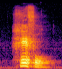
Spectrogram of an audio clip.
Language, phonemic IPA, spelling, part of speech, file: Dutch, /ˈɣrɪfəl/, griffel, noun / verb, Nl-griffel.ogg
- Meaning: stylus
